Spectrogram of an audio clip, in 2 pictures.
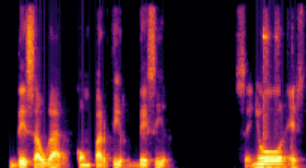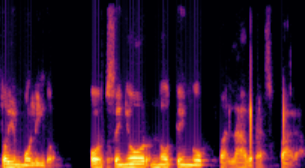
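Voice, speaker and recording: A man preaching a Bible class, moving from soft talk to loud, impassioned quoted lines. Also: lowish voice. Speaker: pastor teaching a Bible class.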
